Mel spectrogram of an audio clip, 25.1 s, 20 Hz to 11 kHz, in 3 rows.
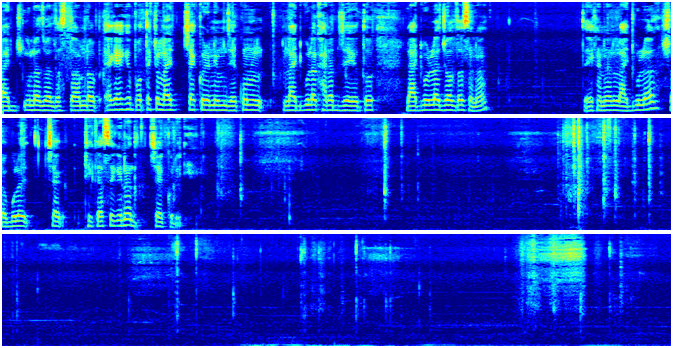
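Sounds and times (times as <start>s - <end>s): low rumble: 19.7s - 21.2s.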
